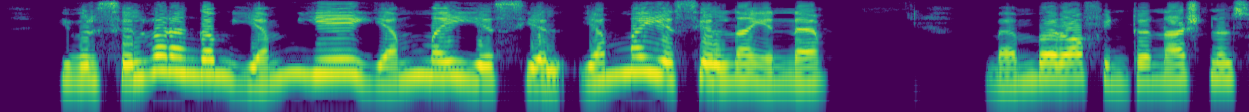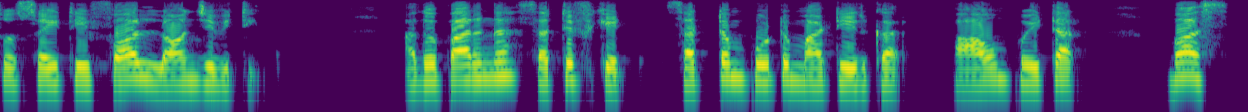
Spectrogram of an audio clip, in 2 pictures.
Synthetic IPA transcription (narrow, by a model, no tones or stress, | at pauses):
ɪʋɐɾsɛlʋɐɾɐŋɡɐmɛmeːɛmɐɪɛsɛlɛmɐɪɛsɛlnãːɛnːɐ | mɛmbɐɾaːfɪɳʈɐɾnaːʂɐnɐlsɔsɐjɪʈːifɐːɾlaːɲd͡ʒɪʋɪʈːɪŋ | ɐðoːpaːɾɯŋɡɐsɐɾʈːɪfɪ̥keːʈ̚sɐʈːɐmpoːʈːɯmaːʈːijɪɾɯkːaːɾ | paːʋɐmpoːjɪʈːaːɾ | bɐs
